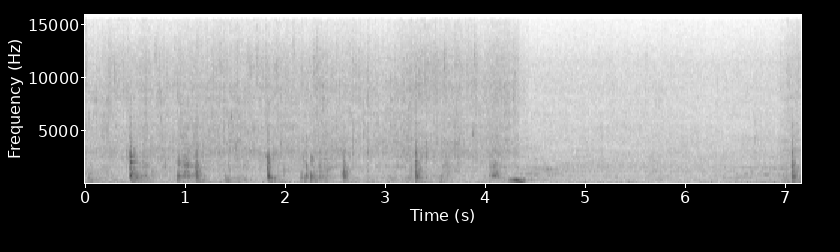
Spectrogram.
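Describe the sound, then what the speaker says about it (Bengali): Chopped onions and half-fried potatoes fry in a pan, with a soft hiss under repeated scraping stirs and clinks that stop partway, leaving a quiet low sizzle. "পেঁয়াজ আর আলু লাল লাল করে ভেজে নেব"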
